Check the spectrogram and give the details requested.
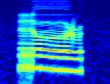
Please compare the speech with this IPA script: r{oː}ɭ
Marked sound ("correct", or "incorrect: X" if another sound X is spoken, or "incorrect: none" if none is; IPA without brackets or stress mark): correct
